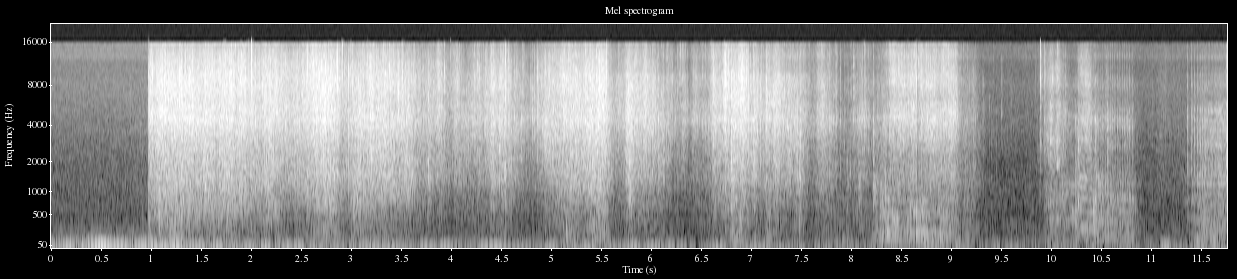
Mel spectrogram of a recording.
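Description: Irregular crinkling, rustling noise that starts abruptly about a second in and dies away after about eight seconds.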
